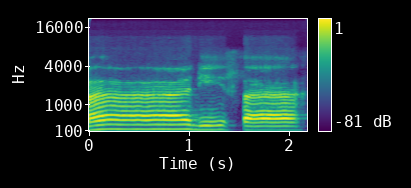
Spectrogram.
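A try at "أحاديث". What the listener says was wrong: D-nya panjang. Ahaditsa.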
